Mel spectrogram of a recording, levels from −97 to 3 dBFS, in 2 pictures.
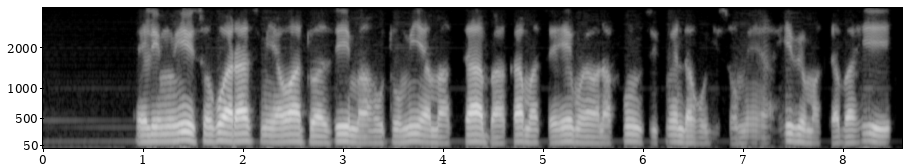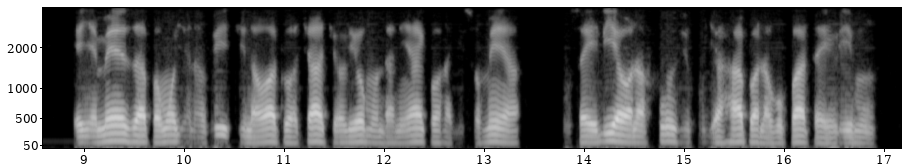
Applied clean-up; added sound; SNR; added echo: neural separator model SepFormer WHAM!.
